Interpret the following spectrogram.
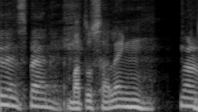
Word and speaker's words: Matusalén: Matusalem. No, how would you say the whole thing? It will be este más viejo que Matusalem. Matusalén.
